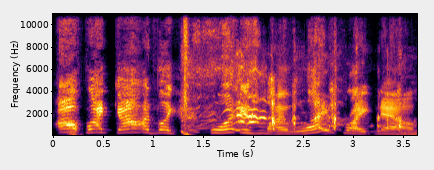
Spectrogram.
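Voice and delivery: high, drawn-out cry of disbelief; starstruck amazement. Retold or imitated. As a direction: wail it slowly, overwhelmed with joy. Acting out his starstruck amazement.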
